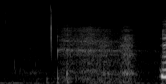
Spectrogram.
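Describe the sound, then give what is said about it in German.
A long yawn: a drawn-out, breathy, fairly faint exhale lasting under a second, followed at the very end by the start of a louder voice. “Boah, ich habe kurz mal lang gegähnt.”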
